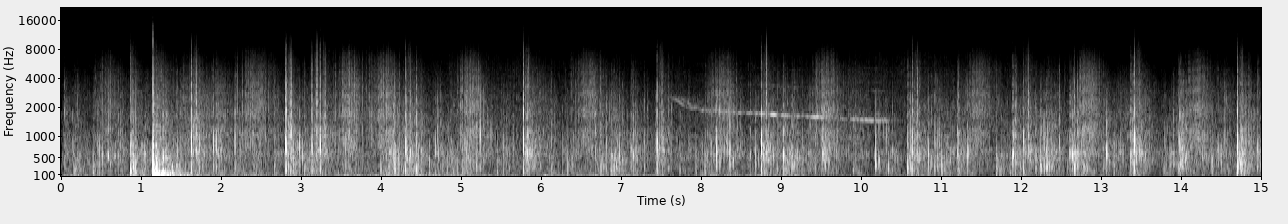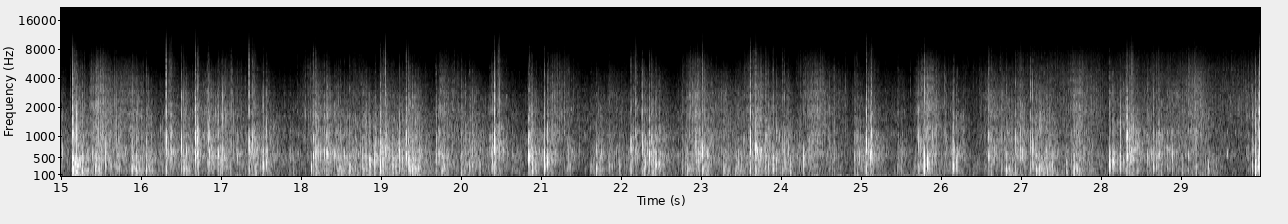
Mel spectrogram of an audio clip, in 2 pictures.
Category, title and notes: Sound effects > Natural elements and explosions
Fireworks Deep Sub Blast With Crackling Fall And Whistler
Stereo field recording of distant and near fireworks at the beginning of a New Year’s Eve celebration. Individual explosions with natural spacing, recorded outdoors with wide stereo image. Suitable for film, game ambience, documentaries and sound design. Recorded using a stereo A/B setup with a matched pair of RØDE NT5 microphones fitted with NT45-O omni capsules, connected to an RME Babyface interface. Raw field recording with no post-processing (no EQ, compression or limiting applied).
